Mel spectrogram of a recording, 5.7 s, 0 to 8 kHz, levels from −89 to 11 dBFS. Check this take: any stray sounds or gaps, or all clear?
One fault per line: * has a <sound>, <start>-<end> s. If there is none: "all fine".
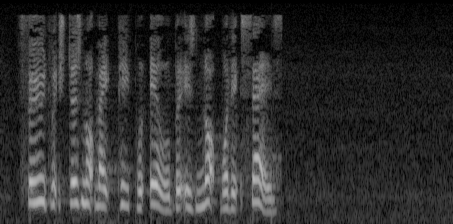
all fine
